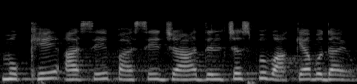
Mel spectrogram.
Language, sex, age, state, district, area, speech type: Sindhi, female, 18-30, Maharashtra, Thane, urban, read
